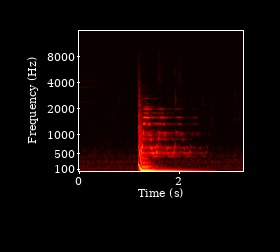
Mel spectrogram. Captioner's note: sound effects & silence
